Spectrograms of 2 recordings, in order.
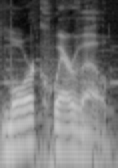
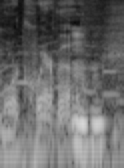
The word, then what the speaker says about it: More Cuervo: He's around 26, and his name's More Cuervo. More is an M-O-R, and then Cuervo is spelled C-U-E-R-V-O. I think it's a cool name, More Cuervo.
